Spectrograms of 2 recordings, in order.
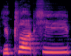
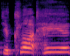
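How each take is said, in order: First: The last word has a long ee vowel. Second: The last word has a short eh vowel.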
